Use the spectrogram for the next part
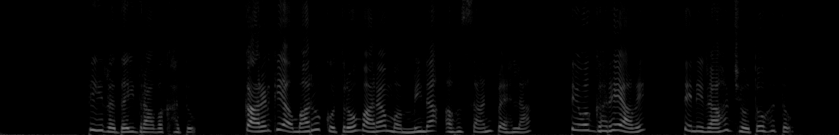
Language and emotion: Gujarati, sad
